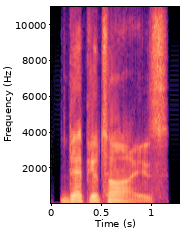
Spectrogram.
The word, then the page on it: deputize: British English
